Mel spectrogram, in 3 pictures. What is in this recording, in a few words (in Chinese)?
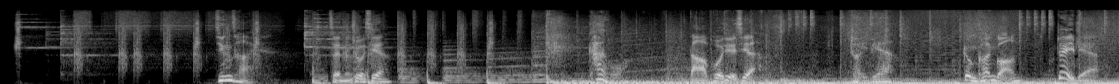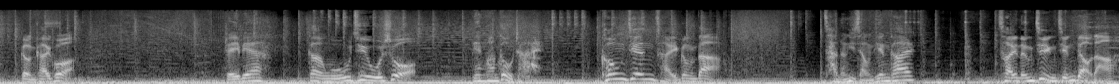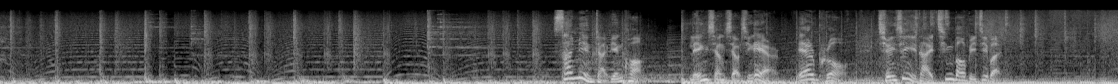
男 广告 科技产品类 笔记本广告 年轻; 联想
